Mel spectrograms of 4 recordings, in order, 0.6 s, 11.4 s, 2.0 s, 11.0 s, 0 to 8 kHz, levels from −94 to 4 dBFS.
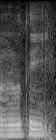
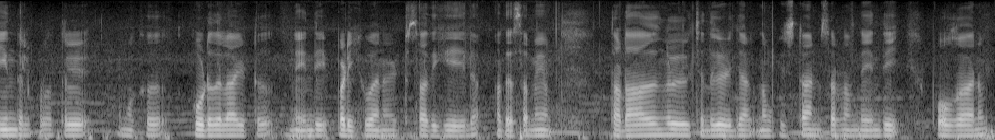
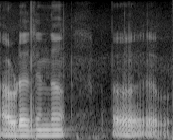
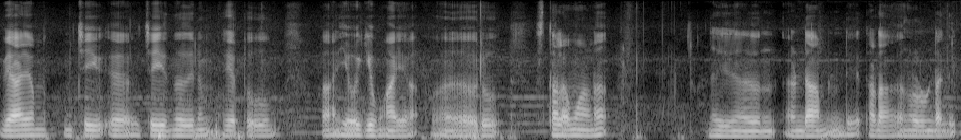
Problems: none marked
